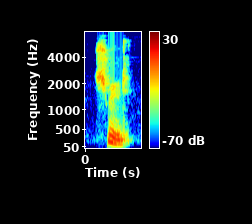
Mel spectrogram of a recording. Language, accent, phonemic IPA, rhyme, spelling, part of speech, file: English, Southern England, /ʃɹuːd/, -uːd, shrewd, adjective, LL-Q1860 (eng)-shrewd.wav
- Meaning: 1. Showing clever resourcefulness in practical matters 2. Artful, tricky or cunning 3. streetwise, street-smart 4. Knowledgeable, intelligent, keen 5. Nigh accurate 6. Severe, intense, hard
